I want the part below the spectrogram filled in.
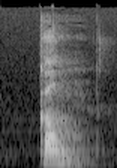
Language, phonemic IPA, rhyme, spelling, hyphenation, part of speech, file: Dutch, /kɑn/, -ɑn, kan, kan, noun / verb, Nl-kan.ogg
- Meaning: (noun) 1. jug 2. pot (for tea, coffee, etc.) 3. can (cylindrical vessel) 4. khan (Turkish or Mongol ruler); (verb) inflection of kunnen: first/second/third-person singular present indicative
